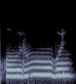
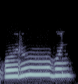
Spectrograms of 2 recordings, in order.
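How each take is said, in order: No difference in how they are said.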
